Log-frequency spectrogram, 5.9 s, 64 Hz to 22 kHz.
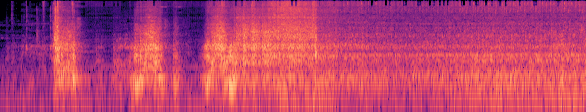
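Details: Nissan Almera N16 with a cranking complaint, voltage drop tests showed good power and ground circuits: a few short uneven cranking bursts, then a longer labored crank before a rough idle; sluggish starter, fault traced to the starter motor itself.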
